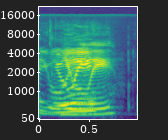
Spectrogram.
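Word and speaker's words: Uley: Uli.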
